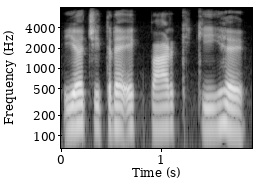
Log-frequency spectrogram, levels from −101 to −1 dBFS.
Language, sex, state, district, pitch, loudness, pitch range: Hindi, male, Assam, Kamrup Metropolitan, 135 Hz, -18 LUFS, 130-140 Hz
